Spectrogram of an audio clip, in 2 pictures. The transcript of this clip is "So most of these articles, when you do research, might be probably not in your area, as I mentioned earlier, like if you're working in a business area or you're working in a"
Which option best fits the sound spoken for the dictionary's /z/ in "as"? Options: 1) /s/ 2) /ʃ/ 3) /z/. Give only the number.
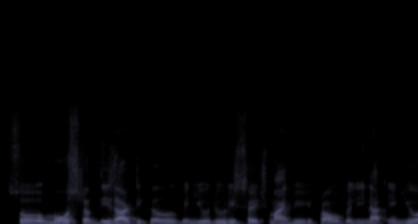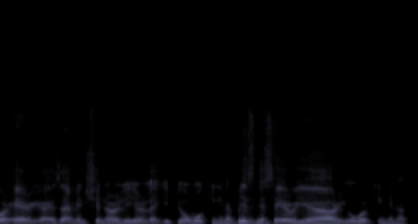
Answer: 3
